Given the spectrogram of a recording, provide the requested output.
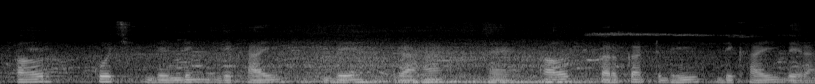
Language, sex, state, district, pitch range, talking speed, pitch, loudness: Hindi, male, Uttar Pradesh, Ghazipur, 100-115 Hz, 105 wpm, 110 Hz, -29 LUFS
